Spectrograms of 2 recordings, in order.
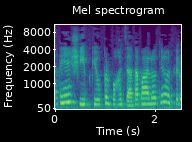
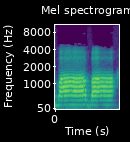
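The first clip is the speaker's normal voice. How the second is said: long, monotone imitated bleat; sheep's bleat; 2 semitones lower, much slower than usual. Cow answering her friend with a sheep's voice, bleating. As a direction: draw the baa out like a sheep. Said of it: "بھیڑ کی طرح کی".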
